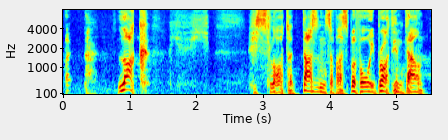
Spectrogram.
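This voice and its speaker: An actor playing a guilt-laden but defiant, battle-worn rebel fighter in a video game, with a husky, gravelly voice. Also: male voice, on the high side, big pitch swings, measured pace, a bit bright, no room sound, exaggerated voice. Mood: bitter defiance. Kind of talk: dramatic video game cutscene acting.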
